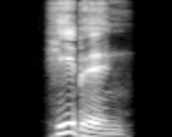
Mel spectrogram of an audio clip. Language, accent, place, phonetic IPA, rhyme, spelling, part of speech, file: German, Germany, Berlin, [ˈheːbl̩n], -eːbl̩n, Hebeln, noun, De-Hebeln.ogg
- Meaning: dative plural of Hebel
